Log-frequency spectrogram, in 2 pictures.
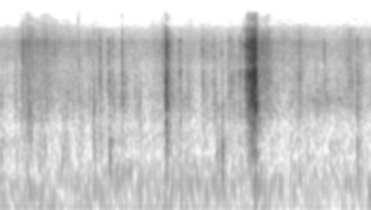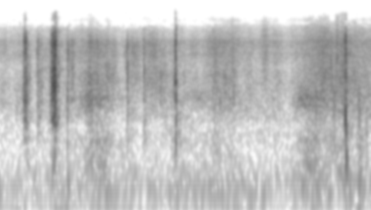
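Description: Snow crunching and scraping in irregular ticks and scuffs, with one louder scrape about two seconds in.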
